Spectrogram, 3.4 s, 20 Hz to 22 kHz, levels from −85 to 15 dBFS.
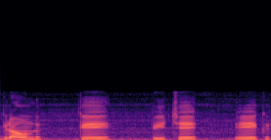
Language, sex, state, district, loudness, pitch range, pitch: Hindi, female, Haryana, Rohtak, -16 LUFS, 165-185 Hz, 175 Hz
